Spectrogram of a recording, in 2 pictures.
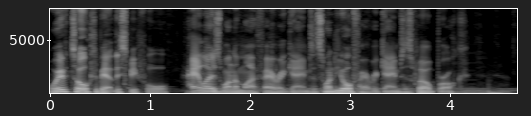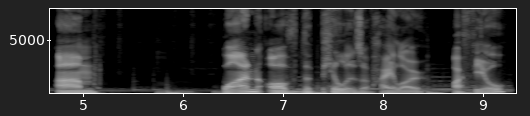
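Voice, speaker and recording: A man co-hosting a casual gaming podcast, talking in an animated, frank way and swearing freely. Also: mid-range voice, normal speed, vocal fry, faint music behind. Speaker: podcast co-host.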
